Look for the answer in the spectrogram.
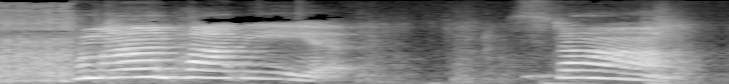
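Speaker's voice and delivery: high, loud angry scolding; real fury at the cats for interrupting; angry yell. Real, not acted. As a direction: vent at the cats in real anger. Yelling at cat.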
